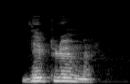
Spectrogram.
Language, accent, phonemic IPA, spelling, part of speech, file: French, Canada, /de.plym/, déplûmes, verb, LL-Q150 (fra)-déplûmes.wav
- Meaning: first-person plural past historic of déplaire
